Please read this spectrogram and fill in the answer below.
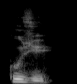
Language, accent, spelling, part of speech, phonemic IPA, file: French, France, cousue, verb, /ku.zy/, LL-Q150 (fra)-cousue.wav
- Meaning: feminine singular of cousu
